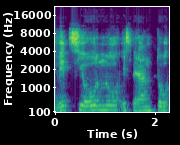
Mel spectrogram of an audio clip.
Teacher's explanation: Então, este O, em geral, ele é mais para fechado do que para aberto. Certo? Aqui no Brasil, a gente usa sempre mais assim, leziono, esperanto, sempre mais fechado, tá? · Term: O médio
